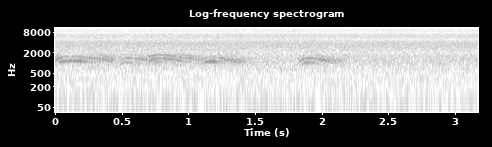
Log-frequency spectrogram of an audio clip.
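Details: A young mute swan cygnet wintering in snow in Japan, apparently seeing snow for the first time, gives soft rising-and-falling whistled peeps: a quick run of four, then one more after a pause, over a low outdoor rumble.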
